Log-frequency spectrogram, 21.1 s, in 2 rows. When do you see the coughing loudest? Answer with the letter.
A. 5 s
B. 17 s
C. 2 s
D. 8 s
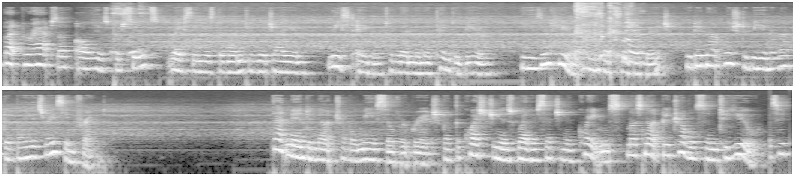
D.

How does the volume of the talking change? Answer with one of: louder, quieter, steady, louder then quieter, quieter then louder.
steady.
